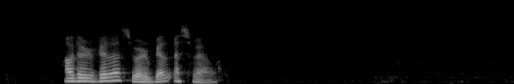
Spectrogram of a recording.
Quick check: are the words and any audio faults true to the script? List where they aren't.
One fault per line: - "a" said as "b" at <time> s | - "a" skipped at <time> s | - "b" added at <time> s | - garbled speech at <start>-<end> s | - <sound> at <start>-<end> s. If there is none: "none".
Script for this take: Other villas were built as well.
none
